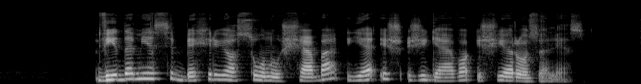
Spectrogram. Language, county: Lithuanian, Alytus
